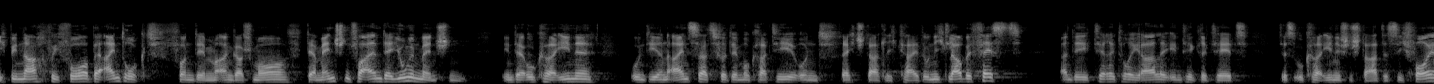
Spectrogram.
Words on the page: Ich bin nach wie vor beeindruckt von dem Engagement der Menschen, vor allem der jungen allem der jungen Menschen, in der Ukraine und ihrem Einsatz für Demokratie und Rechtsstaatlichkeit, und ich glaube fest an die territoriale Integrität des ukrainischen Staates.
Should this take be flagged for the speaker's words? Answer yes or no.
yes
